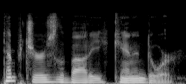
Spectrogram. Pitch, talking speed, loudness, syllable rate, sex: 100 Hz, 160 wpm, -19 LUFS, 7.0 syllables/s, male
